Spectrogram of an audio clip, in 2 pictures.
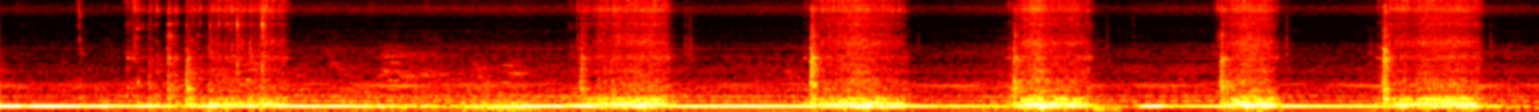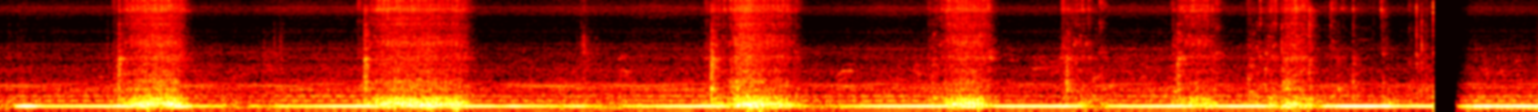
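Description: Industrial sewing machine topstitching: a steady motor hum broken every two seconds or so by short bursts of stitching. The sound drops out for a moment just before the end.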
